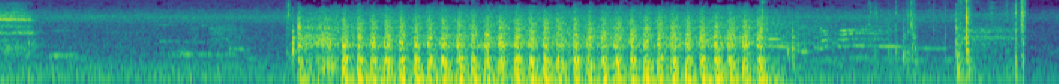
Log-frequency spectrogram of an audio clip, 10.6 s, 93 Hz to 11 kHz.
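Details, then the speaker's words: 1995 VW Mk3 Cabrio after new fuel pump, filter and relay, using a borrowed battery: steady cranking about two turns per second for five seconds without firing; still seems not to get fuel, cause unconfirmed. "oh there it is got it it still seems as if it's not getting gas"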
